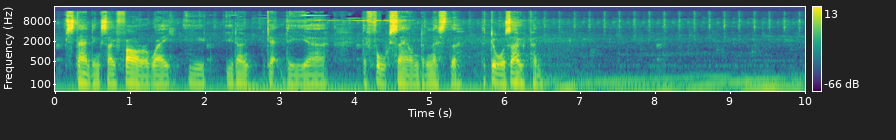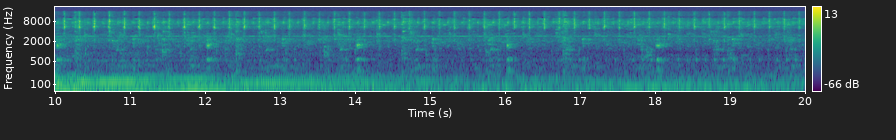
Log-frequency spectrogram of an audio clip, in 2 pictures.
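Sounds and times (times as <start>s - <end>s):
clock ticking: 0.0s - 20.0s
low rumble: 0.7s - 13.9s.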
